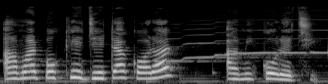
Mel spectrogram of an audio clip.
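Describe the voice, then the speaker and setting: A woman voicing an earnest, determined young village schoolgirl in a cartoon drama, solemn and deliberate. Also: high-pitched, steady tone. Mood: resolute. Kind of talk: Bengali cartoon drama dubbing. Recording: music under the voice.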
